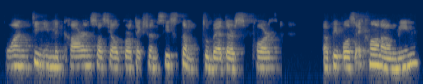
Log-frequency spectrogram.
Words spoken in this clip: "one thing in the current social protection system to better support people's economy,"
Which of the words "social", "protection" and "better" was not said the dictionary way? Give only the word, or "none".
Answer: social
